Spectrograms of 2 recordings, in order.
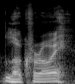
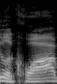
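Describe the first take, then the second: First: It is said with an American pronunciation. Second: It is said with a French pronunciation. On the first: This is how people in America actually say it. "it's LaCroix because we're American" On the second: This is how the name properly should sound. "should be LaCroix"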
